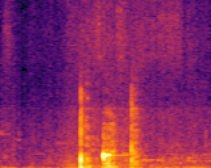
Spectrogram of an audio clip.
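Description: A few faint taps with one short high beep about a second in, from a phone being handled and its screen tapped during a pause in speech.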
